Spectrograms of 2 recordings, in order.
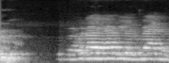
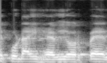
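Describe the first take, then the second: First: High, soft, slow class chorus echo; a class echoing the teacher slowly; students repeating in chorus. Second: Slow, polite drill line; slow model request. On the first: Students echo the teacher's request in unison. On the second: Teacher models a polite request for students to copy. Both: Shown as a demonstration. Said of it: "तो बोलिए".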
